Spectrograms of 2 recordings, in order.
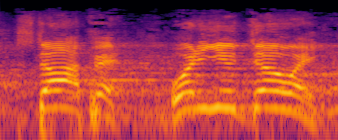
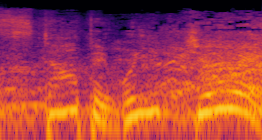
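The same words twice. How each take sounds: First: It is read out in a flat, dull tone. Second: It is said in a playful, teasing tone.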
